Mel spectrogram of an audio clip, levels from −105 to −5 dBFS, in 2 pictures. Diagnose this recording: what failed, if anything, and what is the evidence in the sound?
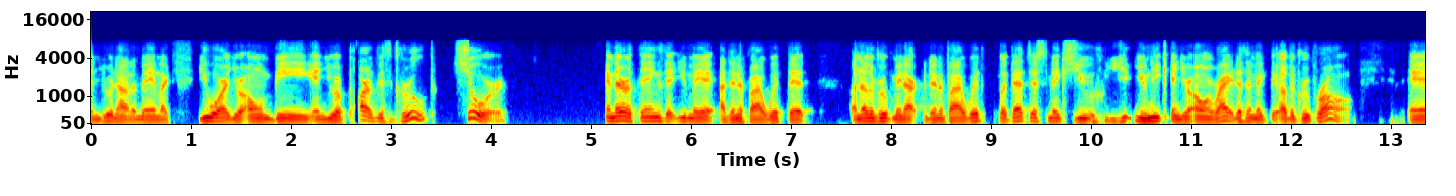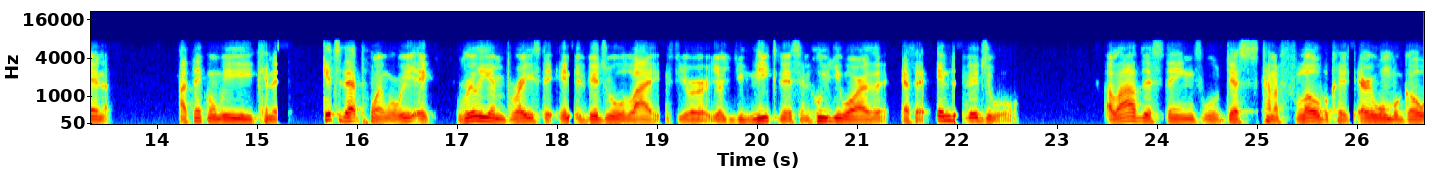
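Lost AMR speech frames at 2.63–2.71 s, 15.19–15.32 s (between "I think when we" and "get to that point"), 18.12–18.29 s, 21.97–22.13 s (after "as a as an") and 25.92–26.00 s (after "just kind of flow"). This is a network fault: radio errors corrupt frames, and the AMR-WB decoder stretches the last good pitch and vocal tract settings with falling gain. The result is a drop to near silence within two frames, with gaps lasting about 40 to 120 ms, which fits runs of two to six 20 ms frames.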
